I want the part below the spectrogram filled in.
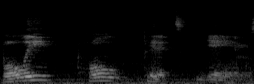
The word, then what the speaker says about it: Bully Pulpit Games: But in the meantime, as a little buffer game, just a one off, we are playing Fiasco by Bully Pip Games. – By what? – Bully Pulpit Games.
